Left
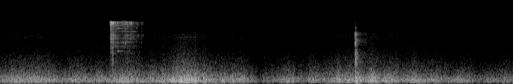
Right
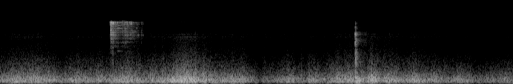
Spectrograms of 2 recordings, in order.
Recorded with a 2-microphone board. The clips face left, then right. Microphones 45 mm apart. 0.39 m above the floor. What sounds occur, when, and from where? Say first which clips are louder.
1.1 s keys jangling: left 1 dB; 50° left (ahead or behind)
3.5 s a thud: left 1 dB; 10° left (ahead or behind)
